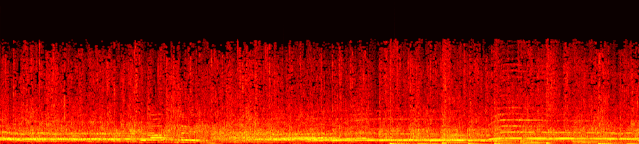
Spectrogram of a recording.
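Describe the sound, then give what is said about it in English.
An audience applauds at the close of a live feminist comedy show. The clapping is dense and continuous at a steady level, and music with low, pulsing notes comes in about halfway and plays under the applause. “A huge round of applause for my incredible co-pilot, Kemah Bob!”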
